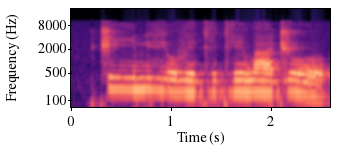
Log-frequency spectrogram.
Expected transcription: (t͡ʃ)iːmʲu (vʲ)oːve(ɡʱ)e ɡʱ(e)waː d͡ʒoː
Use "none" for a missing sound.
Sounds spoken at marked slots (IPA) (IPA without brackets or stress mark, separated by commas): t͡ʃ, vʲ, ɡʱ, e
